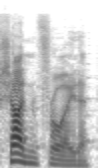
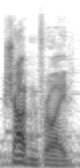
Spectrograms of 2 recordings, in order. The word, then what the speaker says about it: Schadenfreude: FYI, the E is pronounced at the end of Schadenfreude. I hadn't encountered that before. I've always heard people talk about it as just Schadenfreude.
